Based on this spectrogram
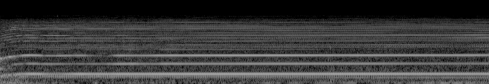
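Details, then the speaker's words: DIY $30 wireless remote wired to the solenoid of a dump trailer's 12V hydraulic pump motor: steady, even motor whine at one pitch as the pump runs; working normally. "Okay, I got it backwards, so that's supposed to be up, but I can hear that it's down"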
